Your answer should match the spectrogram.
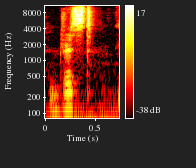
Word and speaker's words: Drizzt: Drizzt. – Yeah. – Because it's Drizzt. Yeah. Drizzt. Which is funny. – That sounds like a rapper if you say it that way. Drizzt.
